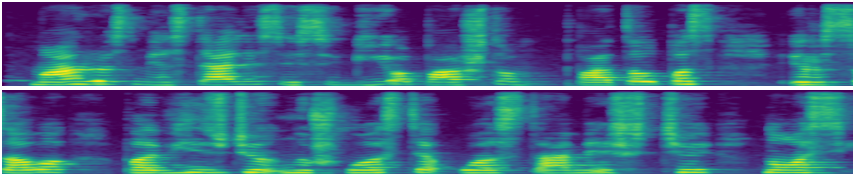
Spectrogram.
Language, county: Lithuanian, Kaunas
